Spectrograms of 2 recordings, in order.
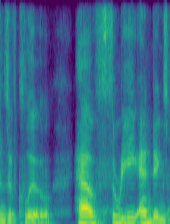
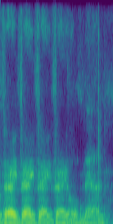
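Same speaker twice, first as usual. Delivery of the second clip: put-on very old man; 9 semitones lower, 9 dB quieter, faster than usual. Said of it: "I'm good at being old".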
